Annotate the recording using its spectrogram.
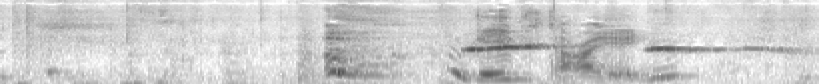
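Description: A young boy laughs loudly nearby.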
